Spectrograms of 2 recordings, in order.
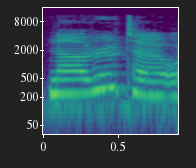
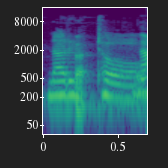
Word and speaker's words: Naruto: It's the middle syllable, so Naruto or Naruto.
